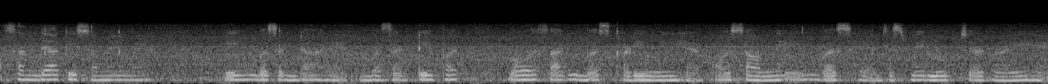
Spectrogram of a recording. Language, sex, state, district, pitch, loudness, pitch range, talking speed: Hindi, female, Uttar Pradesh, Jalaun, 205 Hz, -23 LUFS, 195-215 Hz, 155 wpm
